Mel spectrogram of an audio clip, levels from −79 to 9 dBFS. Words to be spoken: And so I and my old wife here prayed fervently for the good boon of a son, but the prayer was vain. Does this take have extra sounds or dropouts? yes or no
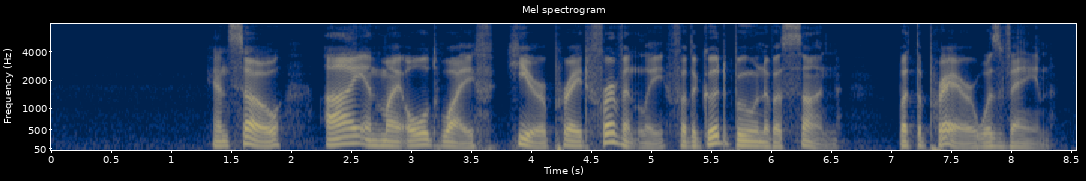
no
